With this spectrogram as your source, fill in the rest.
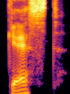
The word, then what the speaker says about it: guest: So the U is really just there for spelling and clarity. It's not for speaking, as these examples show. So guess, guitar, guard, guest, and biscuit.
